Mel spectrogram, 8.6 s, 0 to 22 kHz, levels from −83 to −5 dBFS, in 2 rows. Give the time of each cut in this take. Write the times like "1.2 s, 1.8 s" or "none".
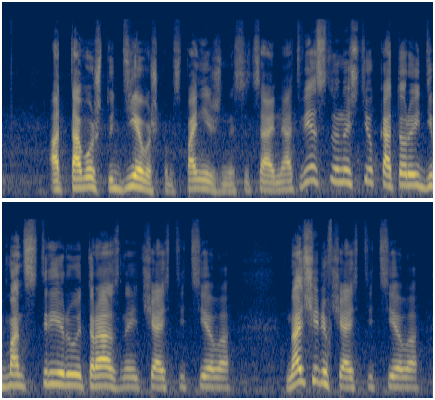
7.6 s

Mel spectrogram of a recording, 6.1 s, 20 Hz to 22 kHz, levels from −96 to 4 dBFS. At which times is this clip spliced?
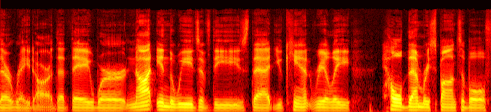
none

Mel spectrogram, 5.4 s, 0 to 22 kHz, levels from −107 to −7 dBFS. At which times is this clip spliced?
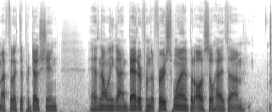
none

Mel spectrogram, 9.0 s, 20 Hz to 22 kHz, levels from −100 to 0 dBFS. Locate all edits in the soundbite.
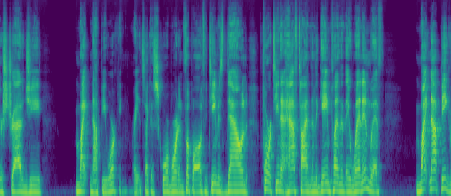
none

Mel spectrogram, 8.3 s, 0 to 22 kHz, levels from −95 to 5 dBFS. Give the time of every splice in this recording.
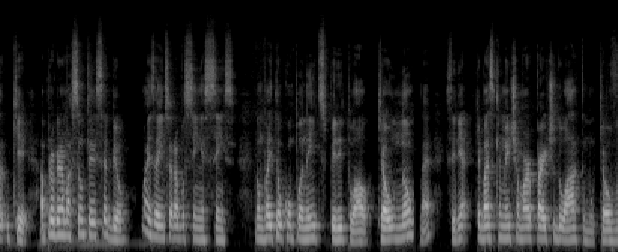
1.2 s, 2.2 s, 5.5 s, 6.3 s

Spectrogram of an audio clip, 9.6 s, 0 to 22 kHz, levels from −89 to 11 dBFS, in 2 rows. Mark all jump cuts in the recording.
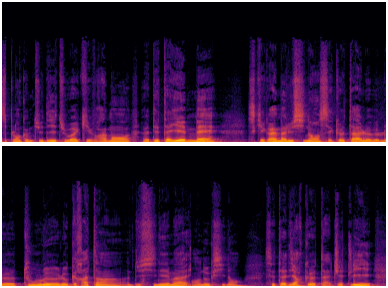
1.0 s, 1.7 s, 7.1 s

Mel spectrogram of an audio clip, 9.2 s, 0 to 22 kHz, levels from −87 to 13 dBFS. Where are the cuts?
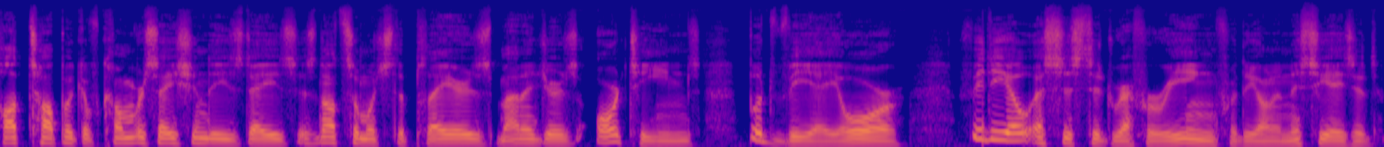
none

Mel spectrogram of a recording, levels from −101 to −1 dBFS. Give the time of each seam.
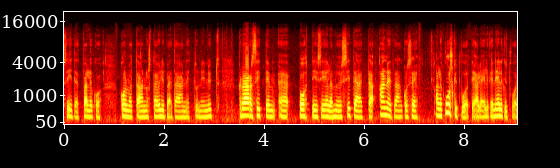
none

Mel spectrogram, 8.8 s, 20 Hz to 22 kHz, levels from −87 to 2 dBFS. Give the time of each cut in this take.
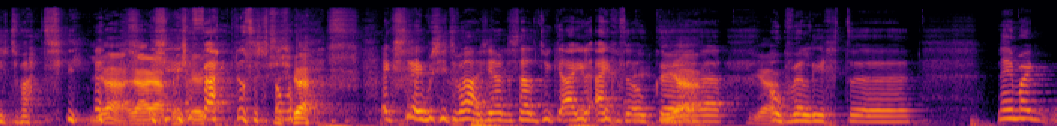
1.5 s, 5.2 s

